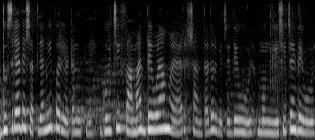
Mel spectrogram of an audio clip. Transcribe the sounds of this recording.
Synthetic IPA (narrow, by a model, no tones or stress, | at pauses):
d̪usɾjad̪eɕat̪ljanʋiːpəɾjəʈənet̪leɡujt͡ɕiːfamat̪̚d̪eʋɭãm̤əɭjaɾɕãnt̪ad̪əɾɡʱet͡ɕẽd̪eʋuːɭməŋɡɡeɕit͡ɕɛ̃d̪euːɭ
